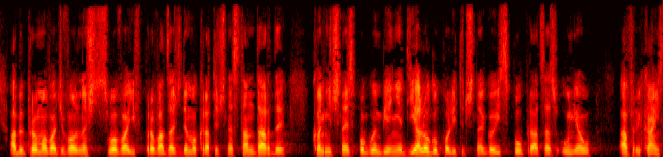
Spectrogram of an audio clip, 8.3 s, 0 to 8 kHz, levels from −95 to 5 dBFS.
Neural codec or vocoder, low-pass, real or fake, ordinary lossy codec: none; none; real; none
